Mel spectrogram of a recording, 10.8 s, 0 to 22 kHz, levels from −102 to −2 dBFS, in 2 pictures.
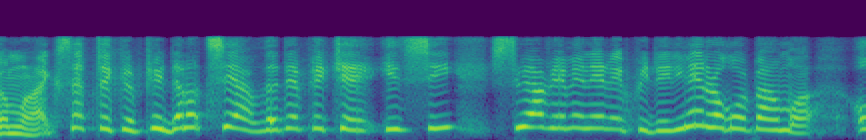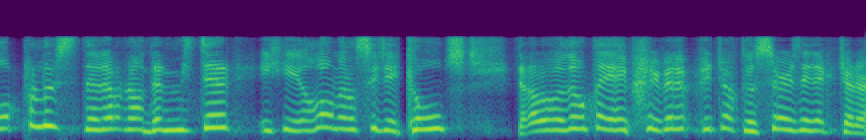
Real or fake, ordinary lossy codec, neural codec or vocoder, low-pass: fake; none; codec, 16 kHz in and 24 kHz out, 0.4 kbps, LongCat-Audio-Codec, four codebook decoder; 7.2 kHz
